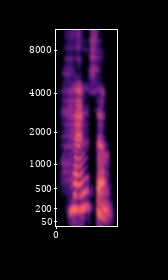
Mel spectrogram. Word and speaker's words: handsome: දැන් බලන්න මේ ටික handsome අපි handsome කියලා කියන්නේ ඩ එක sound කියවෙන්නේ නැහැ.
